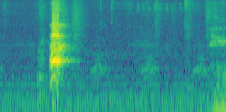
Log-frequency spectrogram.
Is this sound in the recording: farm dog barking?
yes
